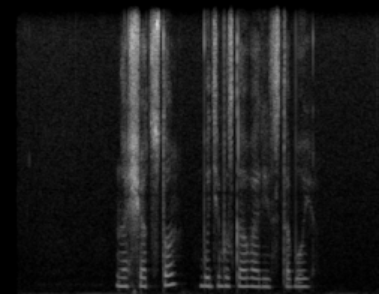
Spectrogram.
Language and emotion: Russian, neutral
